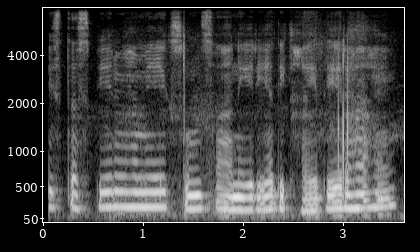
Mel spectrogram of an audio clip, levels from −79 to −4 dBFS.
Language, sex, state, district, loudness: Hindi, female, Uttar Pradesh, Lalitpur, -19 LUFS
